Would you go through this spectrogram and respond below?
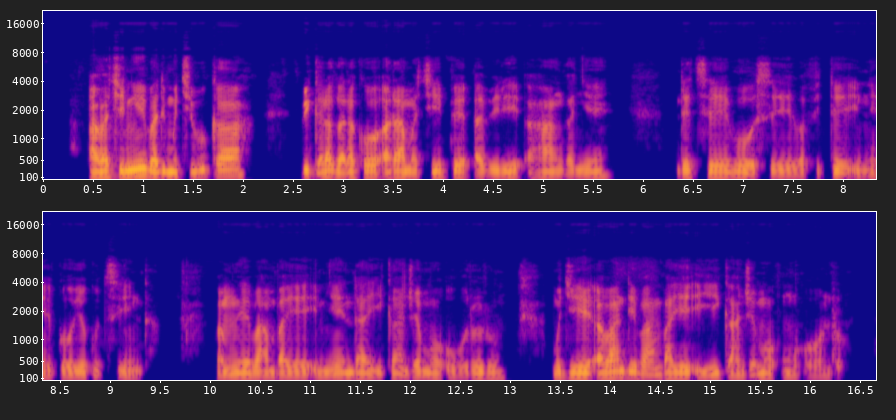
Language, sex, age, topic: Kinyarwanda, male, 25-35, government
